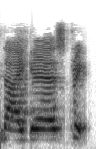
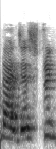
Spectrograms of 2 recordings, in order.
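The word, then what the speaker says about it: digastric: That is डाइगस्ट्रिक means हम spelling बताती हूं। डी आई जी एस टी आर आई सी डायगस्ट्रिक। इसको हम डाइजेस्ट्रिक भी बोलते हैं, डाइजेस्ट्रिक भी बोलते हैं।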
